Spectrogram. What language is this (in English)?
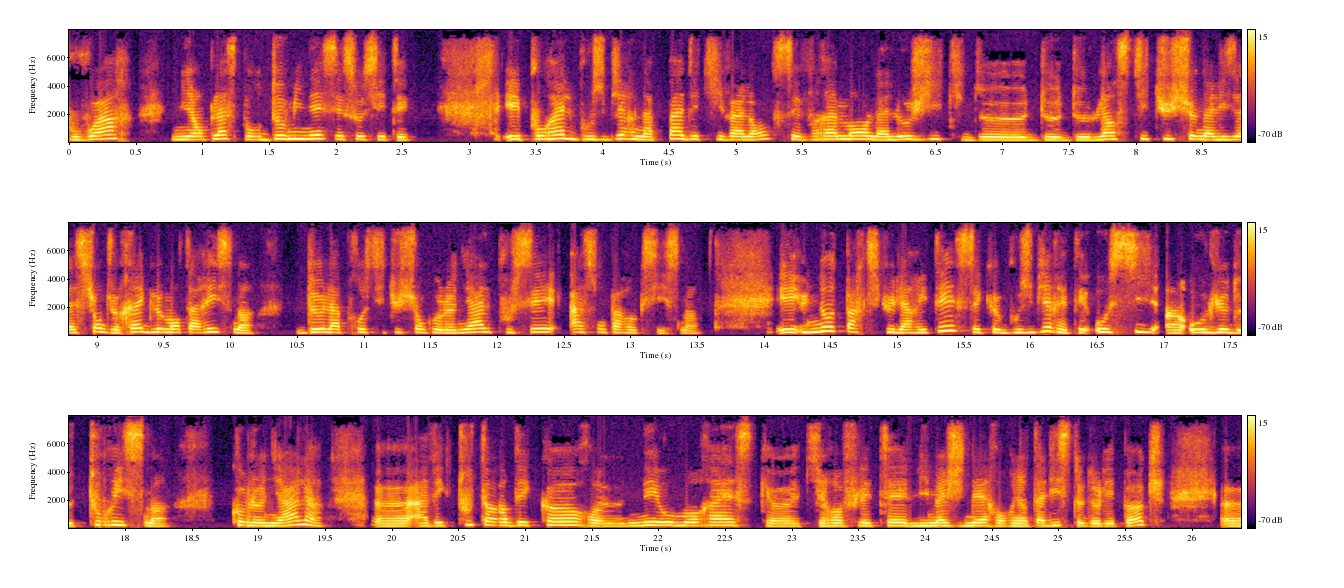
French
